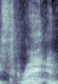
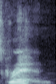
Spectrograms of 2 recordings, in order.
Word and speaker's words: Scranton: Yeah, it's Scranton. No, it's not. Yeah, there's no T in Scranton. When you say Scranton, it's just an unintelligible word. Yeah, when everyone knows what you're saying. Scranton's like 1.5 syllables.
